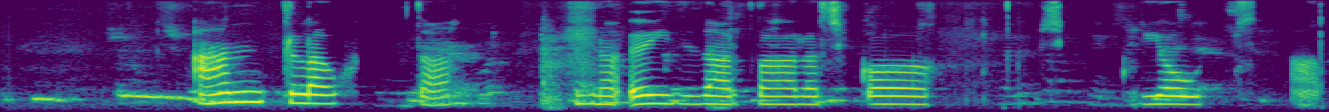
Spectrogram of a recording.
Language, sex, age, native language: Icelandic, male, 9, Icelandic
